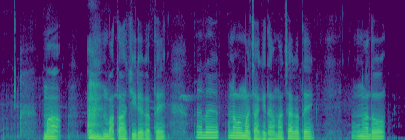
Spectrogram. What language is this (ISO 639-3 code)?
sat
